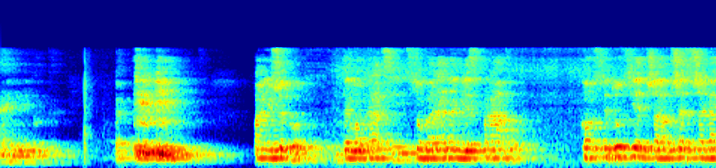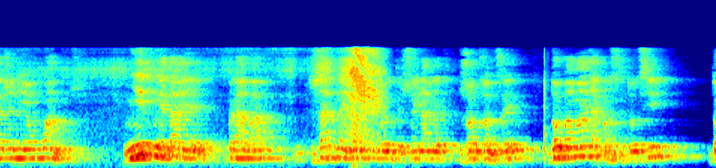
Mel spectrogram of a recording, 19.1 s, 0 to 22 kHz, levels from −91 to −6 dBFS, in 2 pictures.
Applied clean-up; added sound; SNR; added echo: none; Fireworks; 13 dB; reverberation time 1.2 s.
